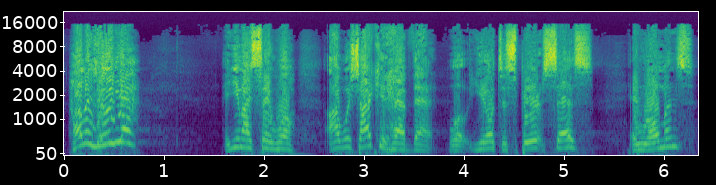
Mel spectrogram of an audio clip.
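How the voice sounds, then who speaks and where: Guy preaching, high voice, dry close sound, keeps asking the crowd to say amen. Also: normal speed, no echo, poor audio. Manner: call-and-response preaching, bursts of emphasis. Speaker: pastor. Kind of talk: sermon.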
